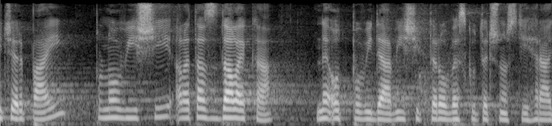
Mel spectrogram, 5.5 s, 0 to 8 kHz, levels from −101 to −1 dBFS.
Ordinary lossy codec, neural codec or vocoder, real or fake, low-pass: MP3, 64 kbps; none; real; 7.2 kHz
